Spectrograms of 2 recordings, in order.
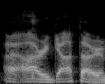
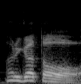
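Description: First: The vowels sound anglicized, like an English speaker's. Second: The vowels sound like clear, pure Japanese vowels. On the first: The speaker calls it wrong. "you sound like my dad" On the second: The speaker calls it right. "please learn your vowel sounds"

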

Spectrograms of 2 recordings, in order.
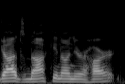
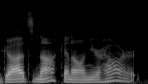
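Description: First: It is said in a plain, neutral accent. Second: It is said in a Southern accent.

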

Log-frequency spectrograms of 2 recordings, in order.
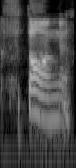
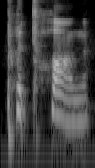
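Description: First: The word begins with an f sound. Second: The word begins with aspirated p and t sounds.

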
